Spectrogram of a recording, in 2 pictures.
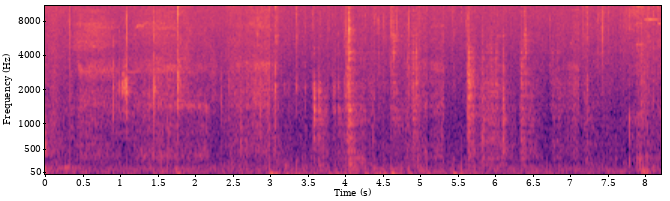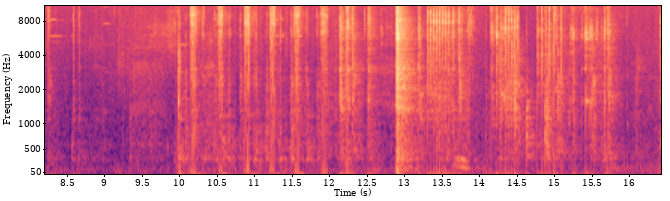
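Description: Hand tools on a motorcycle's rear shock mounting bolts: light scattered clicks and taps, then from about ten seconds in a ratchet wrench clicking rapidly as the bolts are tightened, with one sharp metallic knock a few seconds later.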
